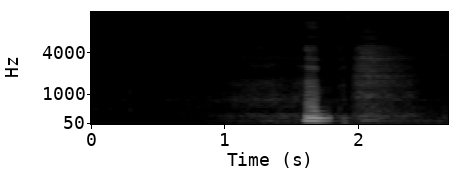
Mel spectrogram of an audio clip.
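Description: Paper pages rustle as a book is opened.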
